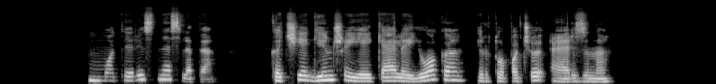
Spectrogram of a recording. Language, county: Lithuanian, Klaipėda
